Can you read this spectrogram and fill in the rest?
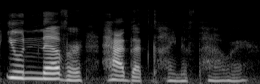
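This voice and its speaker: A woman's voice: medium pitch, expressive, a little slow, no echo. A young woman performing an obsessive, possessive female killer locked in a cell, taunting in whispers and bursting into outbursts. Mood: menacing. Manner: taunting, slipping from soft whispers to sudden outbursts. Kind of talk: roleplay audio drama to the listener.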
